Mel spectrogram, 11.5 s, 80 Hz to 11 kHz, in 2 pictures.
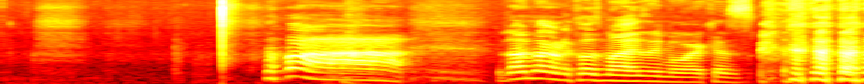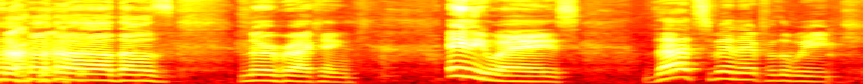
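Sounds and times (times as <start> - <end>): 
palms smacking together in a handshake: 1.2 - 1.9, 7.2 - 10.0
speech: 1.8 - 8.2, 8.8 - 11.5
laughter: 5.1 - 6.5.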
